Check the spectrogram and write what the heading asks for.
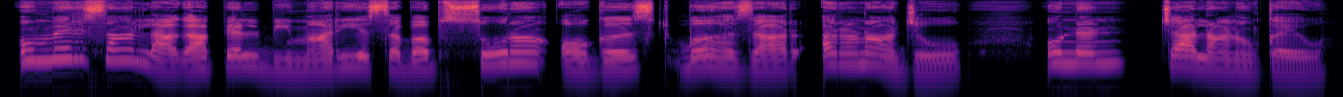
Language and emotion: Sindhi, neutral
